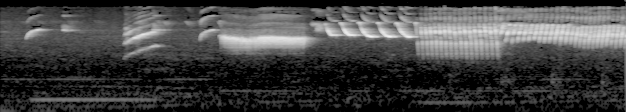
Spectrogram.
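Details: Belgian canary singing, meant to stimulate other birds: sparse rising whistles, then a loud buzzy trill, a run of quick repeated upslurred notes and a long rapid high rolling trill to the end.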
